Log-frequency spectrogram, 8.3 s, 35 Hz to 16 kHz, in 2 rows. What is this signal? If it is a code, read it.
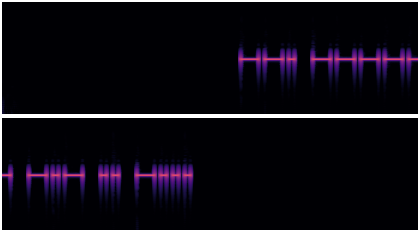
Morse code, heard as a keyed tone, about 20 wpm, 700 Hz. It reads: G0KIB
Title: DXCC-100 Call Signs - 5 Characters - 20wpm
